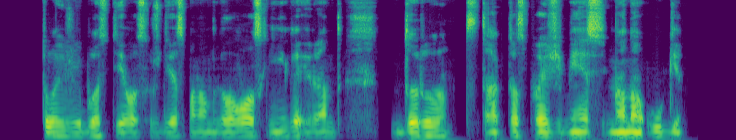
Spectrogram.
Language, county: Lithuanian, Kaunas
